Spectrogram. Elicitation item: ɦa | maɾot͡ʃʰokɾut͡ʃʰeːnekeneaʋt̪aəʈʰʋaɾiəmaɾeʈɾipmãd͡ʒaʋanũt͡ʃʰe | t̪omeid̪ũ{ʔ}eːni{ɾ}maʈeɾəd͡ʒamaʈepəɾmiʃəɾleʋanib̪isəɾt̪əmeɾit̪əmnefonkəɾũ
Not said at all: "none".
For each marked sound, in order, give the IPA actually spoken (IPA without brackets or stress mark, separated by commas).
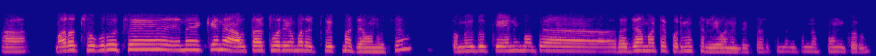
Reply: k, none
